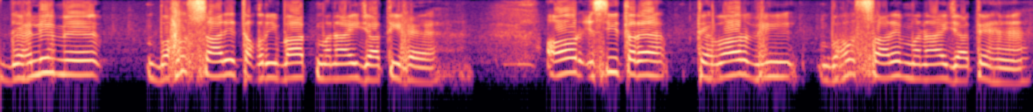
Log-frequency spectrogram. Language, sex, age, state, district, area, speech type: Urdu, male, 18-30, Delhi, Central Delhi, urban, spontaneous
